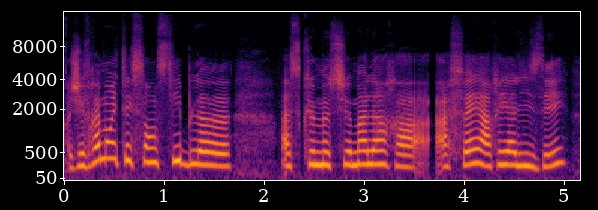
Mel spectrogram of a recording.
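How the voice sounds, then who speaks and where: A woman's voice: sits high, moderate pace, a little mellow. A woman from the village speaking in an interview, hesitant and stopping on fillers. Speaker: village resident. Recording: dull, dry lo-fi sound.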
